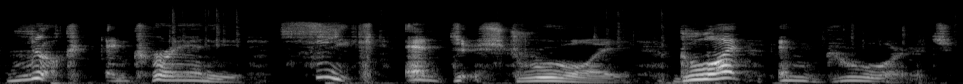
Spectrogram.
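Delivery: slow, grandly proclaimed weapon names; theatrical, drawn-out battle cries; dramatic announcer. Pretend. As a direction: announce each pair like legendary weapons.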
